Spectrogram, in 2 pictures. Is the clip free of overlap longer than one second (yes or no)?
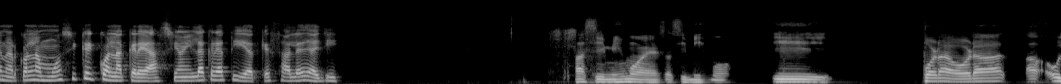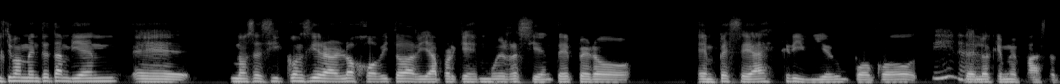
yes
